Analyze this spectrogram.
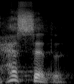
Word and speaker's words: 헤세드: 찬양단 이름이잖아요 무슨 찬양단 헤세드 찬양단 다 함께 헤세드 세드 이게 그 한국어 없는 발음이라 히 발음이 좀 억세게 나와요 막 안에 뭐가 나오면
